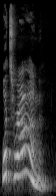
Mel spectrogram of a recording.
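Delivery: put-on high, caring old lady; concerned grandma. A narrator's reading. Grandma asking upset Simon, high and concerned. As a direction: ask gently as a kind grandma.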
